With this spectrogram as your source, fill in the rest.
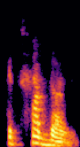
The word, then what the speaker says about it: اتفضل: Malah bukan di apa nih kalau lihat bacaannya di sini bukan di tasdid tapi di sukun. It, fadhal.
